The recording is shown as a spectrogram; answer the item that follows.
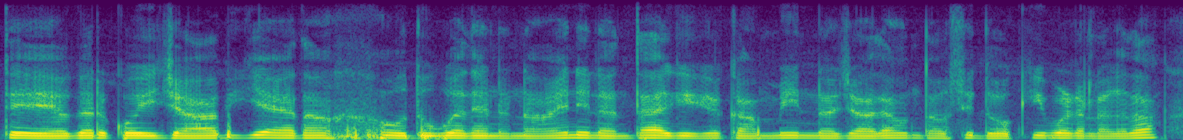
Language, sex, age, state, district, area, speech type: Dogri, male, 30-45, Jammu and Kashmir, Udhampur, rural, spontaneous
